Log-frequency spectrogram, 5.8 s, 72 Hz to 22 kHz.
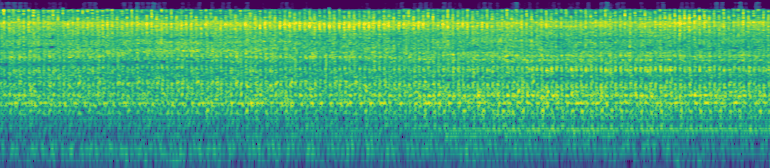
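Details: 2005 Chevy Cobalt LS 2.2L with a P0304 cylinder 4 misfire code, idling: a fast, light, even tick of about four a second over a hissy background; new since purchase, and the owner suspects a lifter, unconfirmed.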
